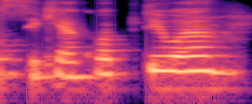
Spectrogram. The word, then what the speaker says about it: Sekaquaptewa: I'm Sekaquaptewa, 5 easy syllables.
